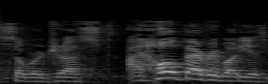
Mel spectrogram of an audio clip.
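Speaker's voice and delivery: ordinary talk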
